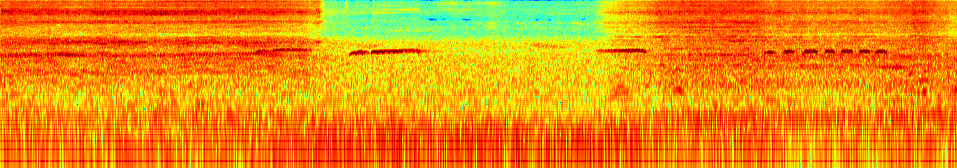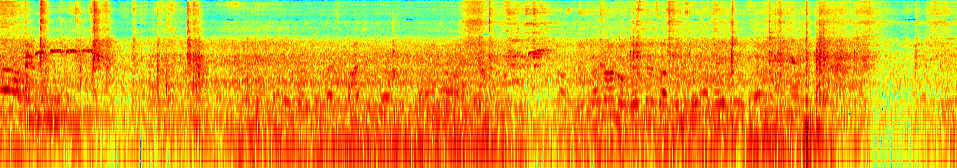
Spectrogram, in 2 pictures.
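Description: Demolition of sheet-metal kiosks. An angle grinder cuts steel in the first few seconds and again briefly a few seconds later, over a diesel excavator running. In the second half come metal clanks and knocks as panels are pulled apart, with voices.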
